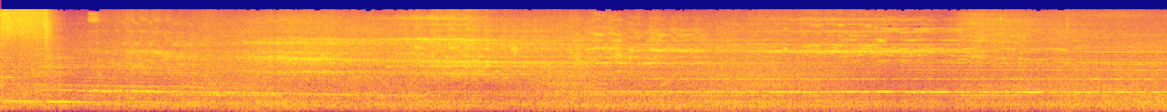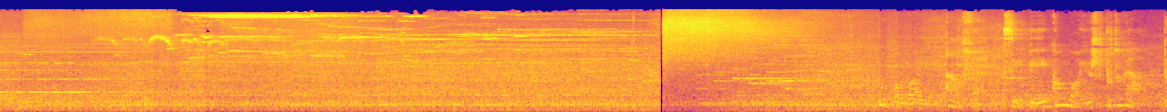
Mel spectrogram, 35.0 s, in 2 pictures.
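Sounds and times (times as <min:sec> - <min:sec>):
high brake squeal: 0:05.8 - 0:30.0.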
